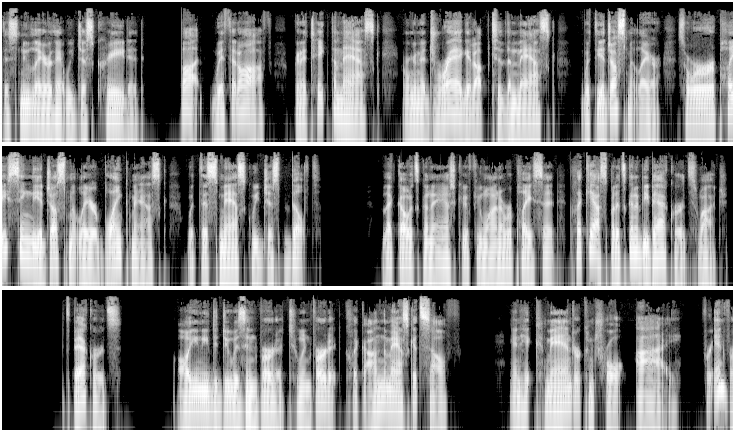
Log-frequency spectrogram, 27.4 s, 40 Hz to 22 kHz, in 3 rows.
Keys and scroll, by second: 26.3 super+i.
